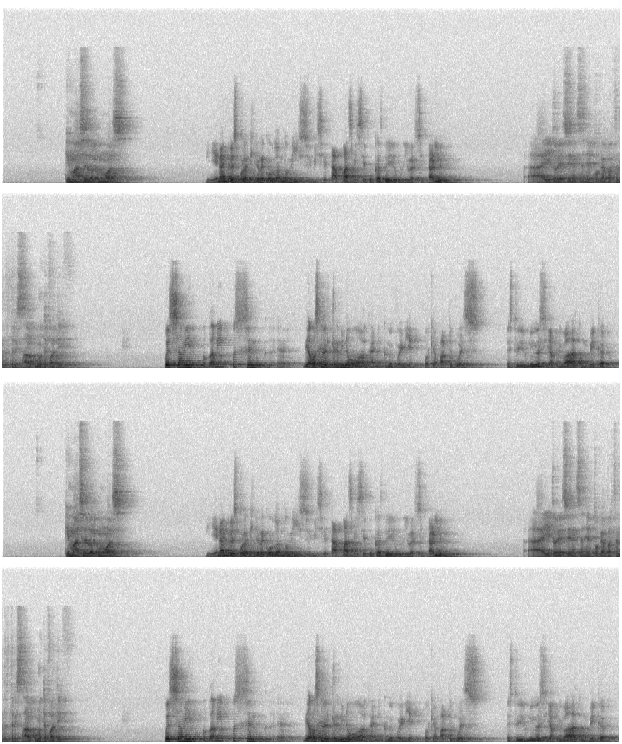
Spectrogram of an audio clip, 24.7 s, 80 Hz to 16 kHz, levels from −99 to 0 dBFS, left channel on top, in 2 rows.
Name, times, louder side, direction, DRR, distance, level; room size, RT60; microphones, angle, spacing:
voice 1, 1.2-2.4 10.5-13.6, right 1 dB, 45° right, 2 dB, 1.6 m, -19 dB
voice 2, 4.1-8.8 15.6-18.0 18.4-21.9 22.5-24.4, left 1 dB, 10° left, 1 dB, 2.0 m, -19 dB
17.5 x 7.1 x 9.3 m, 1.3 s
head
